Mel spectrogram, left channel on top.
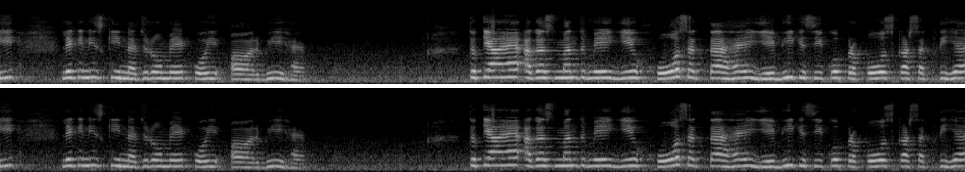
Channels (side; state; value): right; quieter; 4.3 dB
